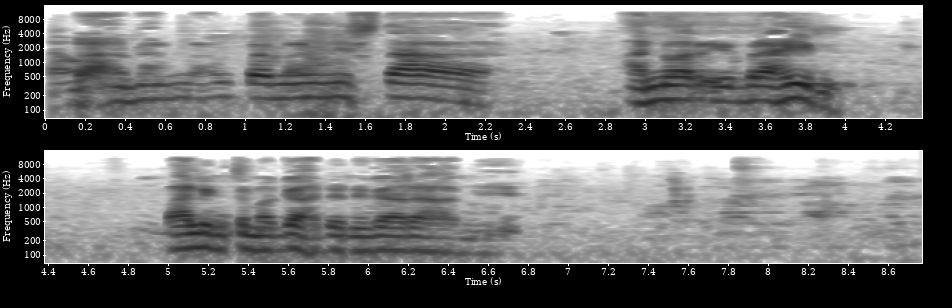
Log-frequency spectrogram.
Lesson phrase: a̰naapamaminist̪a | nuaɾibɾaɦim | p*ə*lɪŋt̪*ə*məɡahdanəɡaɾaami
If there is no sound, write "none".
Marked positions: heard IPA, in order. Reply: a, ə

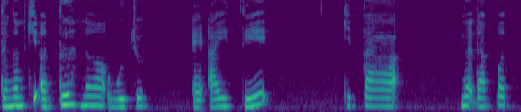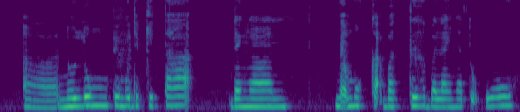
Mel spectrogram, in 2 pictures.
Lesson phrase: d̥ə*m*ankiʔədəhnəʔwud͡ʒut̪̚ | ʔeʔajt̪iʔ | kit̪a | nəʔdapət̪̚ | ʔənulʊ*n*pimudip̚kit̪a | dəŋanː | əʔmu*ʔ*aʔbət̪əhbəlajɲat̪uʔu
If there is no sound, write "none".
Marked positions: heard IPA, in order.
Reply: ŋ, ŋ, k

